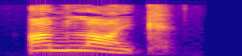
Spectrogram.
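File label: "unlike", British English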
